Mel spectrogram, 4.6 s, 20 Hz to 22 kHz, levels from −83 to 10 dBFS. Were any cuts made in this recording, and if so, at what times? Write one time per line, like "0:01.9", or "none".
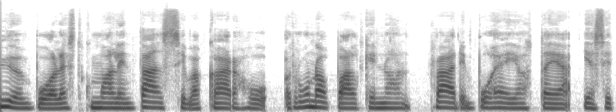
none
